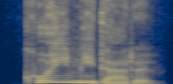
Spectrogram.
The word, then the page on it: 恋い乱る: female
